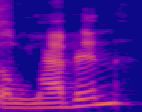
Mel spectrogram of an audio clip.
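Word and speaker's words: E11even: Dom um there's a club called 11 that's spelled E11 e v e n uh I think I've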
